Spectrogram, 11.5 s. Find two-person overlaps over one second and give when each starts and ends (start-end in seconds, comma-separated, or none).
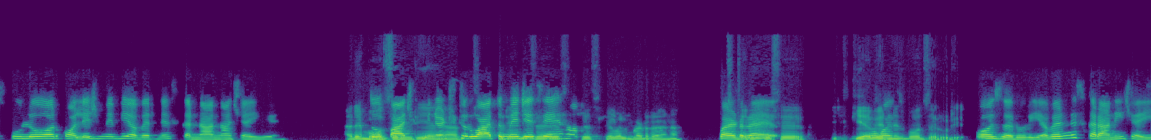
3.7-5.9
